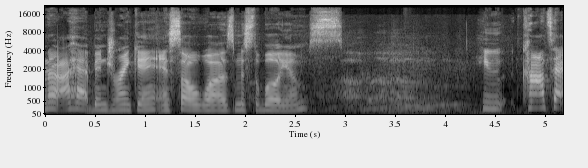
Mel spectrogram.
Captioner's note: audience murmuring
